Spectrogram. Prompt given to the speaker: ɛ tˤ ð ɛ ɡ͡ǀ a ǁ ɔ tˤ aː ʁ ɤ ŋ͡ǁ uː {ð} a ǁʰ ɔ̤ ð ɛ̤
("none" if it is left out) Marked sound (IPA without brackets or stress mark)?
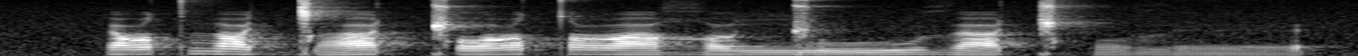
ð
